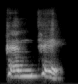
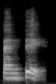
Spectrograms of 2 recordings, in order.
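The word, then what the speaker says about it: Pente (πέντε): And a five in Greek is, how to pronounce this? Better pronounce this properly. Follow the phonetic. Pente, te, te, te, te. Any te around Chinese surname. Pente, pente. Okay, so remember, pente. It's number five.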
